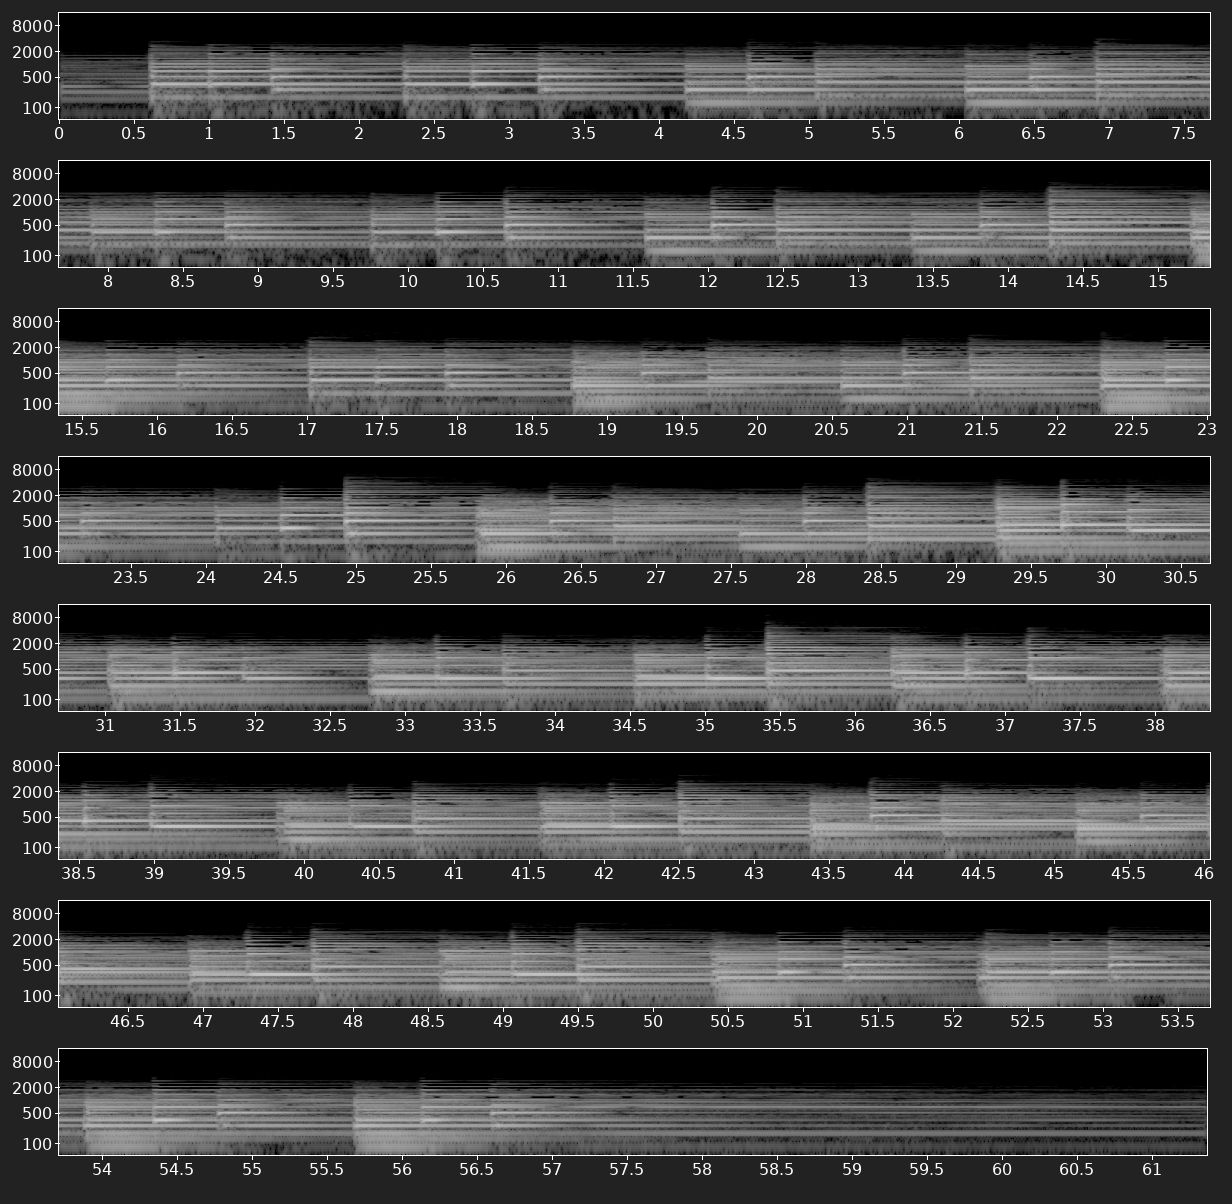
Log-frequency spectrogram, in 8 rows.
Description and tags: Prelude No 12
calm, no, prelude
